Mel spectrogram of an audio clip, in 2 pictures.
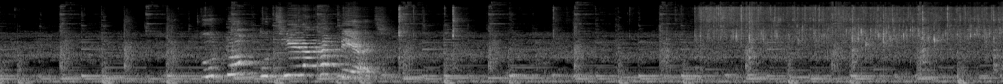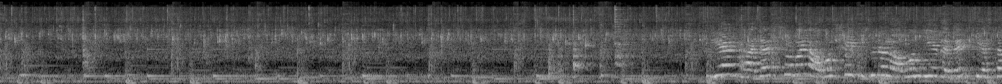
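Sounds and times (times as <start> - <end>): soft background music: 0.0 - 20.0
onions sizzling in hot oil: 6.6 - 20.0.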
